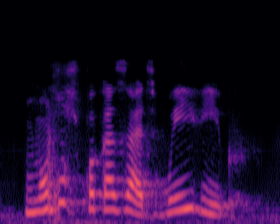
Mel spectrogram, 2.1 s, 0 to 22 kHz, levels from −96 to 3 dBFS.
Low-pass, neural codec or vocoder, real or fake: 7.2 kHz; codec, 16 kHz, 4 kbps, X-Codec, HuBERT features, trained on LibriSpeech; fake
